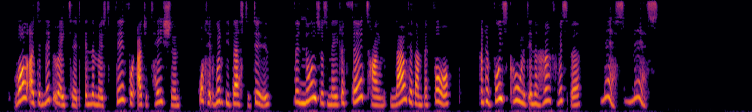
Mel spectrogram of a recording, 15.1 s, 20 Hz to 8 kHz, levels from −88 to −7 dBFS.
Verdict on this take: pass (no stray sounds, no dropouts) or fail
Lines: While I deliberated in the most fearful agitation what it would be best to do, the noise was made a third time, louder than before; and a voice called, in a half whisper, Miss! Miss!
pass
